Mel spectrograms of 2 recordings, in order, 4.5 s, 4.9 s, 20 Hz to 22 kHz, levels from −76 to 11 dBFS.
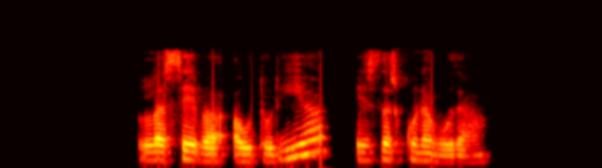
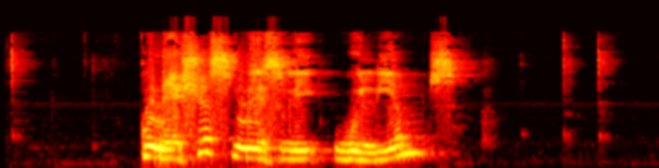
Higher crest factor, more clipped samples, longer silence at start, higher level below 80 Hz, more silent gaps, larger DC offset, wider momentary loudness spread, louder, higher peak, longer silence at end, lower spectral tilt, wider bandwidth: first, 18 dB vs 12 dB; second, under 0.1% vs 0.2%; first, 1.05 s vs 0.05 s; second, -62 dBFS vs -52 dBFS; first, 2.61-2.66 s vs none; neither; second, 12 LU vs 23 LU; second, -19 LUFS vs -7 LUFS; about the same, -2 dBFS vs 0 dBFS; first, 0.9 s vs 0.4 s; first, -4 dB/octave vs -2.5 dB/octave; second, 7.8 kHz vs 16 kHz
